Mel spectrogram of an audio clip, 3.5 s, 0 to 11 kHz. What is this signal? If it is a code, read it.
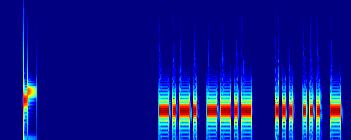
Morse code, heard as a keyed tone, about 36 wpm, 700 Hz. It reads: CQ SST
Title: K1USN SST QSO Practice - 35wpm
